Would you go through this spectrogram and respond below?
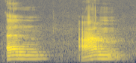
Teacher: النون والميم الساكنتان المظهرتان غنتهما ناقصة، يعني فيهم مط قليل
